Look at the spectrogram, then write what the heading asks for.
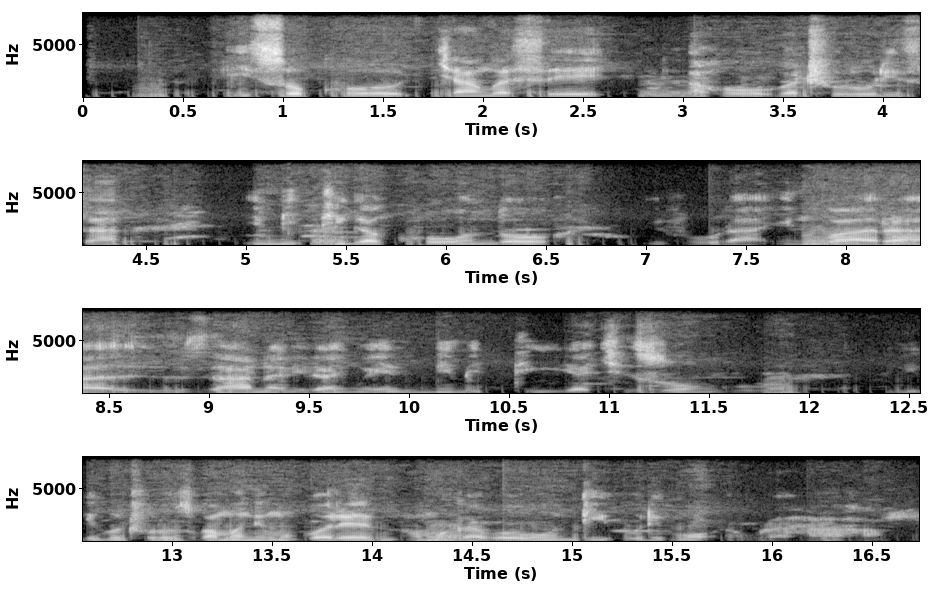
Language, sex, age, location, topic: Kinyarwanda, male, 18-24, Huye, health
